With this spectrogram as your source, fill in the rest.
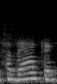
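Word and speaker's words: Habakkuk: vacation, but it was on the book of Habach, if I'm pronouncing that right.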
